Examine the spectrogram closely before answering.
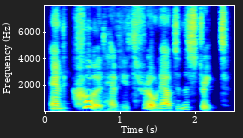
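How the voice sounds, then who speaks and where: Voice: medium pitch, wildly swooping pitch, a little slow, a little mellow, husky, heavily acted. A storyteller voicing a cruel, sneering hospital matron, a domineering woman who snaps and mocks. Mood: smug, snapping. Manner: snapping, mocking, sarcastic, domineering.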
